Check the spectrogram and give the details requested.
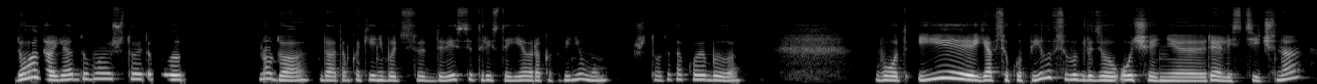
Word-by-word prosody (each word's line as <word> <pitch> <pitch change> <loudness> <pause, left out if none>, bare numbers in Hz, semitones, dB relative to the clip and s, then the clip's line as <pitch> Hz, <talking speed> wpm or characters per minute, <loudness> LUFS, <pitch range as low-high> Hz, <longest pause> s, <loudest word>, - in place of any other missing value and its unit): Да, 295 +9 +4
да, 210 - +3
я 215 +3 +2
думаю, 255 +2 -2
что 255 0 -3
это 240 -1 0
было. 220 -1 +3 0.7
Ну 265 +1 -3
да, 200 -2 0
да 195 -1 -1
там 190 0 -8
какие-нибудь 190 -2 -3
200-300 200 +2 -3
евро 185 0 -1
как 180 -2 -15
минимум, 195 -2 -2 0.2
что-то 200 +2 -12
такое 225 -1 0
было. 185 -2 -1 1.3
Вот 195 -2 0
и 255 +2 +6
я 195 0 +3
всё 195 +1 -5
купила, 205 - -1
все 305 -7 -6
выглядело 195 -4 +2
очень, 195 -4 +1
э, 170 -1 +1
реалистично, 185 - -2
200 Hz, 130 wpm, -23 LUFS, 185-225 Hz, 1.3 s, и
